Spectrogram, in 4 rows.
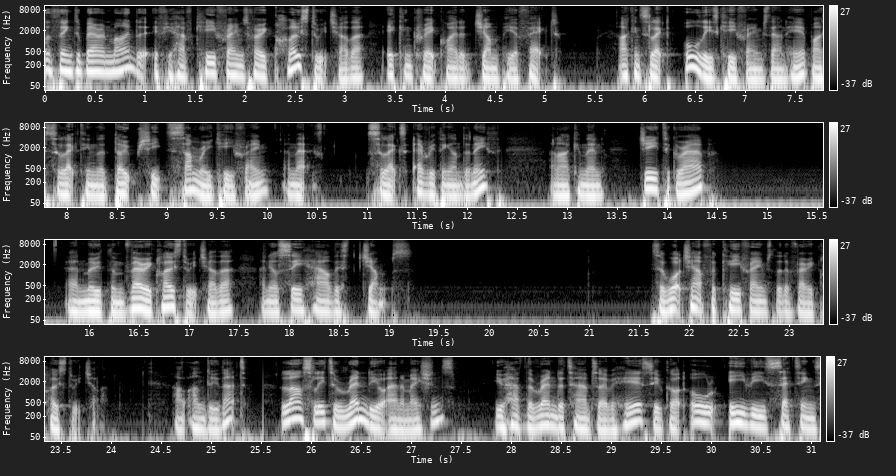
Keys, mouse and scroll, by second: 13.6 g, 16.6 click, 17.9 space, 24.3 space, 25.4 ctrl+z, 25.4 space, 29.8 click.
